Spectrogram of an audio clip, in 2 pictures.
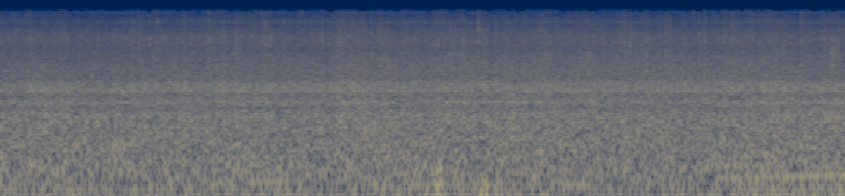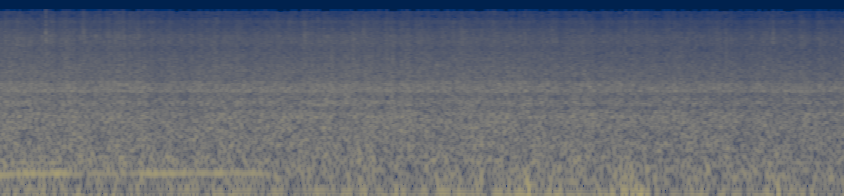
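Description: Gentle rain falling, a steady even hiss.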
